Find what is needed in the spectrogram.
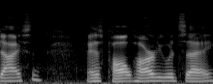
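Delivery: normal talking voice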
